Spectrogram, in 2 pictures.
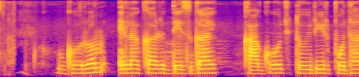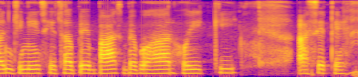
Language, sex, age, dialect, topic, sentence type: Bengali, female, 18-24, Western, agriculture, statement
